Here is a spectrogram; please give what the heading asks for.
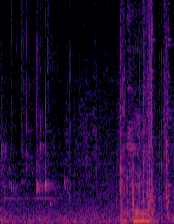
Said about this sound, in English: So got the water, just going to get rid of it over here.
